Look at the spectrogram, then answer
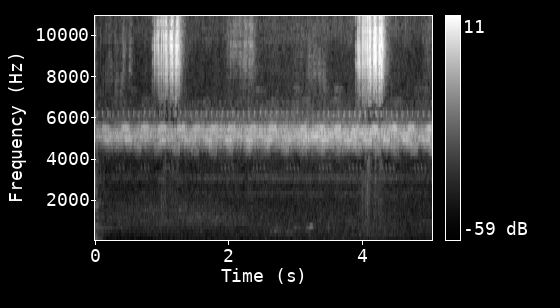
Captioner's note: insects chirping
